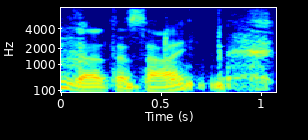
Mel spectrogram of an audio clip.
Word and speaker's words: Galatasaray: Vous êtes économiste, politologue, ancien professeur à l'université de Galatasaray, je le prononce bien? Oui, très bien, Galatasaray.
